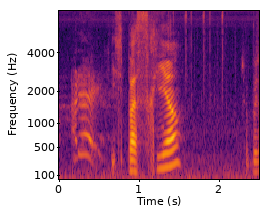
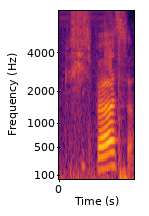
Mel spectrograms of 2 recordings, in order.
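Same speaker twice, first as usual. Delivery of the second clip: confused; 6 semitones higher, 6 dB louder, slower than usual. Real, not acted. Game bug, confused streamer.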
